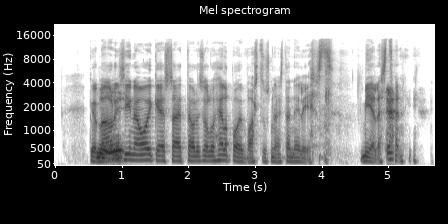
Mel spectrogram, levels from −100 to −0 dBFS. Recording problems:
none

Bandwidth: 14.5 kHz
